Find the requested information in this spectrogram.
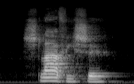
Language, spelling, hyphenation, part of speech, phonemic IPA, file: Dutch, Slavische, Sla‧vi‧sche, noun / adjective, /ˈslaːvisə/, Nl-Slavische.ogg
- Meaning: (noun) female Slav (person of Slavic origins); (adjective) inflection of Slavisch: 1. masculine/feminine singular attributive 2. definite neuter singular attributive 3. plural attributive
